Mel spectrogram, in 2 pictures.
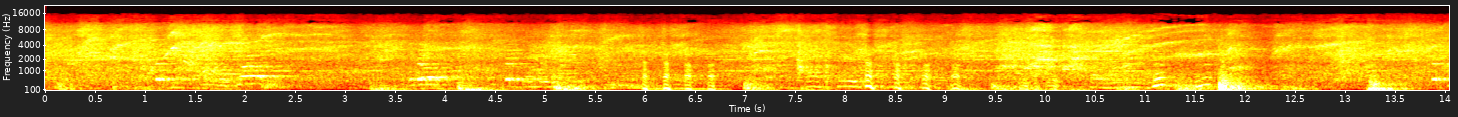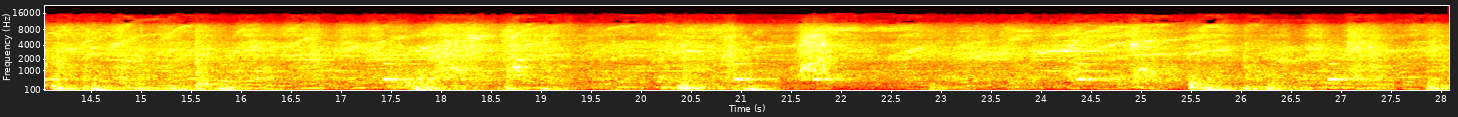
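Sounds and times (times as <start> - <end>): rc cars knocking against track: 0.0 - 1.7, 2.5 - 8.0, 8.6 - 28.0
rc car motors whining: 0.0 - 28.0.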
